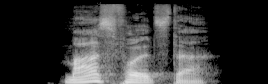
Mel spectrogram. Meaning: inflection of maßvoll: 1. strong/mixed nominative masculine singular superlative degree 2. strong genitive/dative feminine singular superlative degree 3. strong genitive plural superlative degree
- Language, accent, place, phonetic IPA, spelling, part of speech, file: German, Germany, Berlin, [ˈmaːsˌfɔlstɐ], maßvollster, adjective, De-maßvollster.ogg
